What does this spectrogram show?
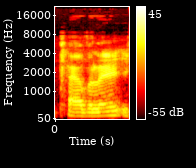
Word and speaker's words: cleverly: The stress on cleverly here is on clear, and here we have clear, clearly.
